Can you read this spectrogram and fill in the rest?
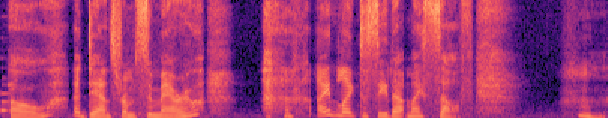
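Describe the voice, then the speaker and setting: A woman voicing a poised, thoughtful young woman in a video game, with a measured, musing manner. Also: a little high, lively intonation. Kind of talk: video game character voice acting.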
